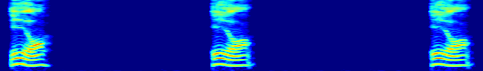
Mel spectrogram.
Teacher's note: From the very beginning, keep a little more roundness in the lips, then curl it into /r/ at the end. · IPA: /ɔr/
